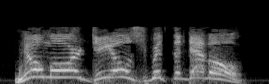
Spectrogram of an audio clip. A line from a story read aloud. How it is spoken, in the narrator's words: Ace screams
